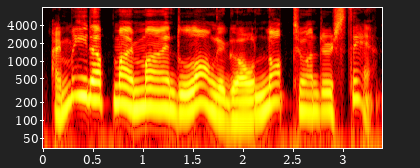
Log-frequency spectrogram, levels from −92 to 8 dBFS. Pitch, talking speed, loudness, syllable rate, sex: 160 Hz, 175 wpm, -16 LUFS, 4.2 syllables/s, male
